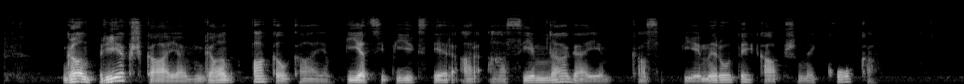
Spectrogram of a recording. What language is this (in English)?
Latvian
